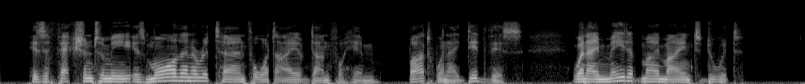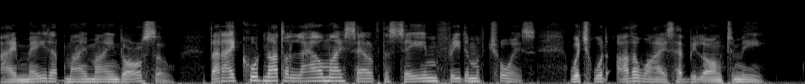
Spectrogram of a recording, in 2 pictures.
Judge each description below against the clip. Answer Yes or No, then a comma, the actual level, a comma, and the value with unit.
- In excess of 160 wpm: Yes, average, 200 wpm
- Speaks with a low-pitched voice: Yes, low, 125 Hz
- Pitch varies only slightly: No, average, 4.9 semitones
